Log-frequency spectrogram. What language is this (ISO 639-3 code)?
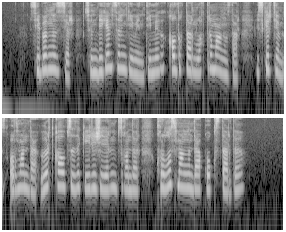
kaz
